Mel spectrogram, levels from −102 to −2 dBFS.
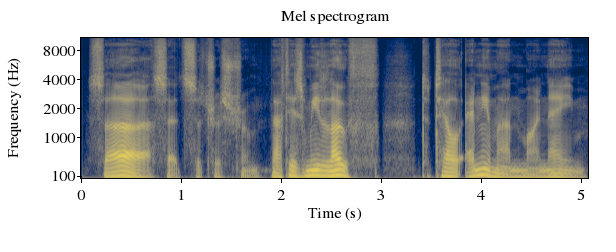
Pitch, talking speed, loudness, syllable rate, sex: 90 Hz, 165 wpm, -21 LUFS, 3.7 syllables/s, male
